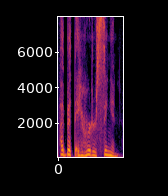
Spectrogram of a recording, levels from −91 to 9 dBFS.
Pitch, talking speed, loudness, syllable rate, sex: 200 Hz, 275 wpm, -19 LUFS, 5.9 syllables/s, female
